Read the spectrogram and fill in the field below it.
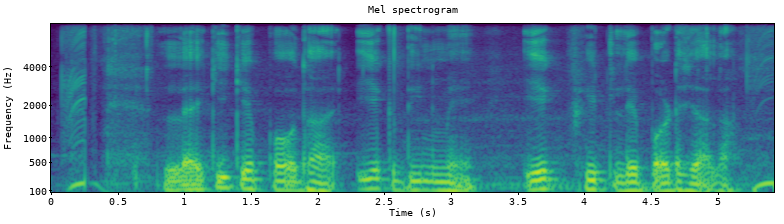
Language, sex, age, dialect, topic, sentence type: Bhojpuri, male, 18-24, Southern / Standard, agriculture, statement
